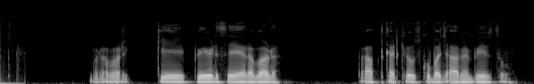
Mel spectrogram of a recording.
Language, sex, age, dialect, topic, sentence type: Hindi, male, 18-24, Garhwali, agriculture, statement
